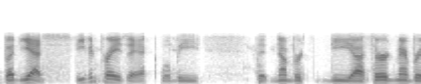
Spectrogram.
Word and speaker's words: Prazak: And, of course, Stephen – how do you say his last name? I'm going to mess it up. – Prazak. – Is that right? Yeah.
